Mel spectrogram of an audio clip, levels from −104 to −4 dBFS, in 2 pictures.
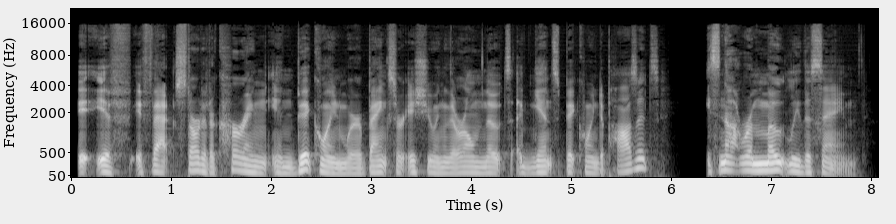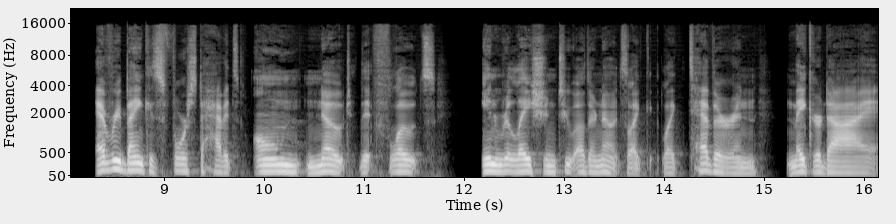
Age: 30-49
